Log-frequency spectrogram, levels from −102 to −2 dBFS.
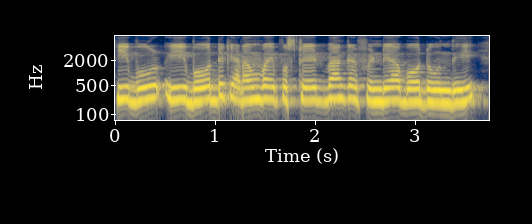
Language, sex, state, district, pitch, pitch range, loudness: Telugu, female, Telangana, Hyderabad, 225 Hz, 215-240 Hz, -11 LUFS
